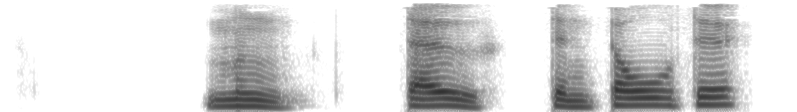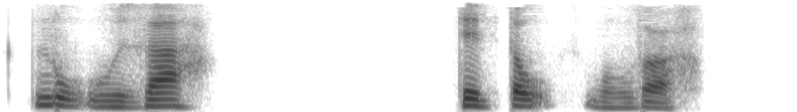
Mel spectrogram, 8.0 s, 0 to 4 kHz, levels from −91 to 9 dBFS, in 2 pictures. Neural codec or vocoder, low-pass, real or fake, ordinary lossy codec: codec, 16 kHz, 0.3 kbps, FocalCodec; 3.6 kHz; fake; MP3, 24 kbps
